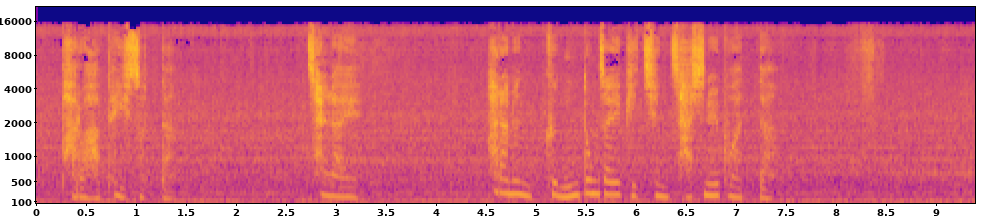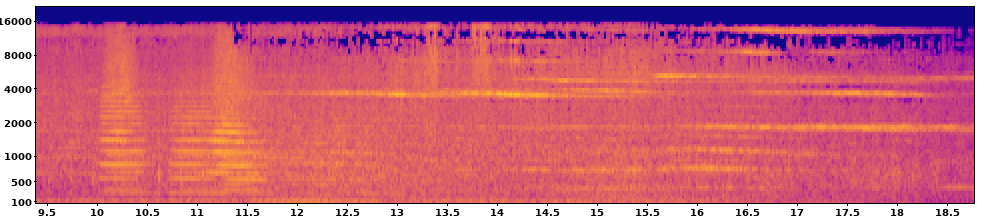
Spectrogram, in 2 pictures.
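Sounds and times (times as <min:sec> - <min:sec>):
approaching train rumbling with a low roar: 0:00.0 - 0:18.7
speech: 0:00.4 - 0:01.4, 0:02.8 - 0:03.4, 0:04.6 - 0:07.5
harmonic train horn blast: 0:10.0 - 0:12.6
high metallic train wheel squeals: 0:11.9 - 0:18.7.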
